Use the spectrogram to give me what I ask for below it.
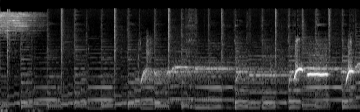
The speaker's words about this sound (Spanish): Pero como me gusta y que puedo silbar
